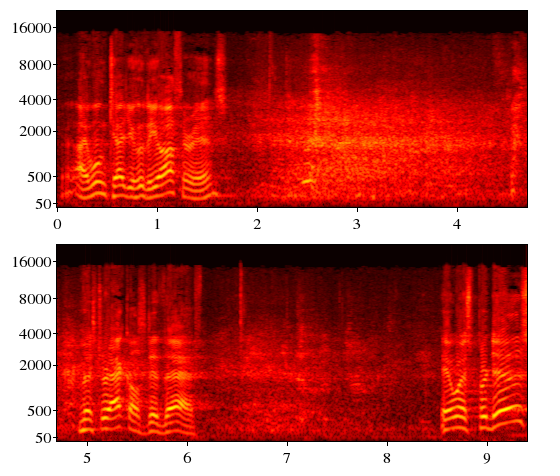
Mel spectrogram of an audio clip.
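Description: An elderly man speaks animatedly into a microphone.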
